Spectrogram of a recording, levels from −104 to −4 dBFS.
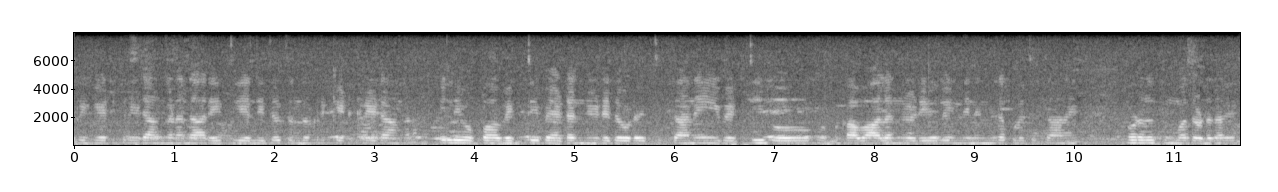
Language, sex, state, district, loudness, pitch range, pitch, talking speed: Kannada, female, Karnataka, Mysore, -16 LUFS, 185-195 Hz, 185 Hz, 120 wpm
